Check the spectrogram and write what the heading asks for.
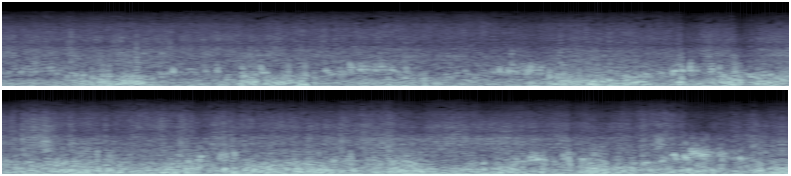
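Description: Steady wind noise buffeting the microphone of a camera on a moving bicycle, a rough low rumble from the rushing air.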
